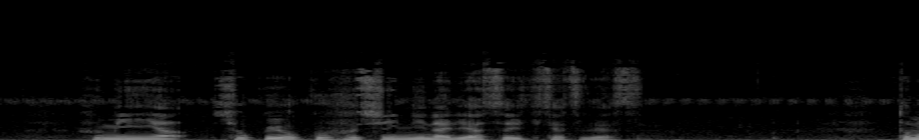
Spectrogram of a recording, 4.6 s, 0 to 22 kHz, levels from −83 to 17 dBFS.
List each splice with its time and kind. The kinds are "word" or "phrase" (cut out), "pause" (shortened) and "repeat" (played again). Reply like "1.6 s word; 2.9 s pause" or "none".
1.0 s pause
